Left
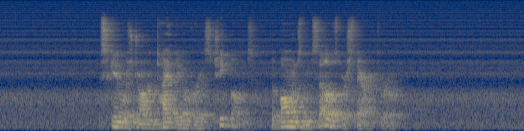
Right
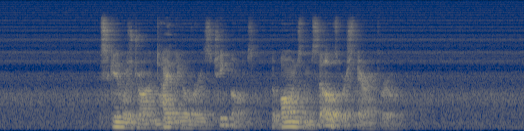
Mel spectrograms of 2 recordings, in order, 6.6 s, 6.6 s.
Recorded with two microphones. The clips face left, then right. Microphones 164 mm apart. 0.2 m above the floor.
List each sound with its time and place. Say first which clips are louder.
1.2 s a man speaking: even; 45° left (ahead or behind), 1.7 m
